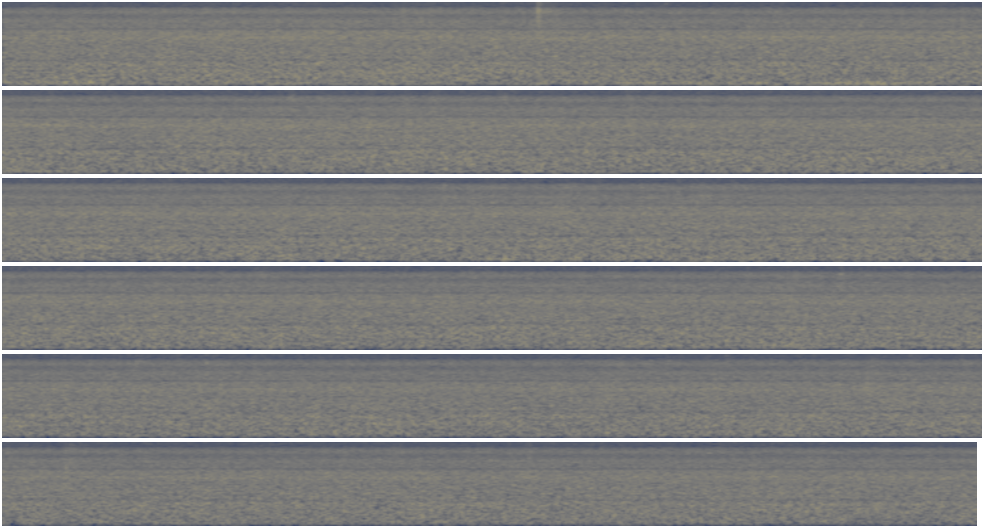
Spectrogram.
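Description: Thunderstorm rain falling steadily: an even hiss with no thunderclap.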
